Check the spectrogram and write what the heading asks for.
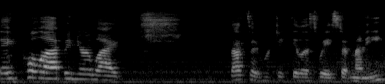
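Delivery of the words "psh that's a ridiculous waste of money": sneering, disdainful, dismissive scoff opening with psh. Acting out someone sneering at a fancy car: imitating a scoffing remark. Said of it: "rolled your eyes or said something nasty".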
